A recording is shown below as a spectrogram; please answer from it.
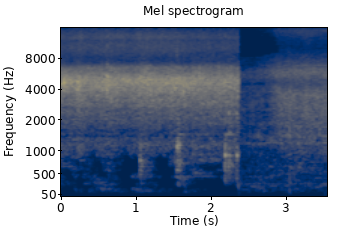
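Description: Onions cooking in a pan with rock salt and turmeric, giving a continuous close, loud sizzle with a few soft stirring scrapes, then a sudden shift to a duller, quieter frying hiss near the end.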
